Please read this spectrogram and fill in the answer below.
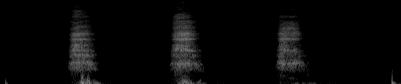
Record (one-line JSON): {"exhalation_length": "4.0 s", "exhalation_amplitude": 2942, "exhalation_signal_mean_std_ratio": 0.37, "survey_phase": "alpha (2021-03-01 to 2021-08-12)", "age": "18-44", "gender": "Female", "wearing_mask": "No", "symptom_none": true, "smoker_status": "Never smoked", "respiratory_condition_asthma": true, "respiratory_condition_other": false, "recruitment_source": "REACT", "submission_delay": "1 day", "covid_test_result": "Negative", "covid_test_method": "RT-qPCR"}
